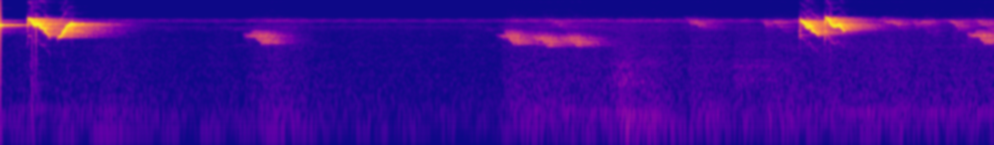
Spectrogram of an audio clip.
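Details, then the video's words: Dakun white-eye giving ngalas-style song meant as master material for other white-eyes: scattered, brief high twittering bursts with soft lower chips between them and longer quiet gaps, in an otherwise silent background. "Masteran Suara Burung Pleci Gacor Ngalas Nembak Buka Paruh"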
